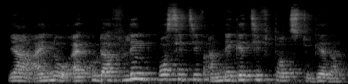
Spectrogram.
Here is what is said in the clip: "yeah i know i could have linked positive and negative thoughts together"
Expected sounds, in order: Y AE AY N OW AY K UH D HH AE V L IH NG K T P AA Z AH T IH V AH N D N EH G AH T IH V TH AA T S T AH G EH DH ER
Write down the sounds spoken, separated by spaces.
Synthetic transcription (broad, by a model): Y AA AY N OW AY K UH D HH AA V L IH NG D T P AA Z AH T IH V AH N N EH G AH T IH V T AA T S T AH G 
